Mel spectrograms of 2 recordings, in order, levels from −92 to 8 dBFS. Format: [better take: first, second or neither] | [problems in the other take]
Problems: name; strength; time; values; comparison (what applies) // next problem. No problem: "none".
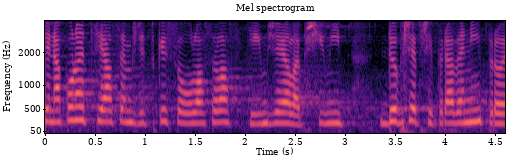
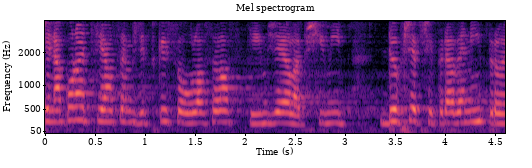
first | room echo; dies away in 0.2 s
